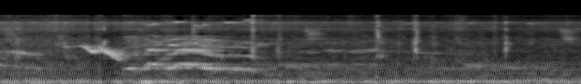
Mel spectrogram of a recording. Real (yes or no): no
